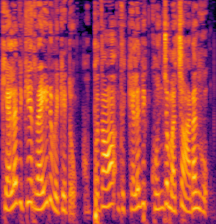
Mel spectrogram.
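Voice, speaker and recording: Brief: woman as loyal protective cartoon friend; quick, high, emphatic, close dry mic. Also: animated, fairly bright tone, no room sound. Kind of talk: cartoon voice acting.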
